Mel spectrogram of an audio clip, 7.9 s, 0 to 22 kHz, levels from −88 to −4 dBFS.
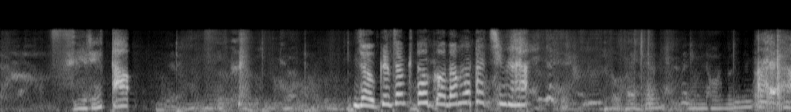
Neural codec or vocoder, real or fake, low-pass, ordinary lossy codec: codec, 16 kHz, 1 kbps, FreqCodec, larger model; fake; 7.2 kHz; none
